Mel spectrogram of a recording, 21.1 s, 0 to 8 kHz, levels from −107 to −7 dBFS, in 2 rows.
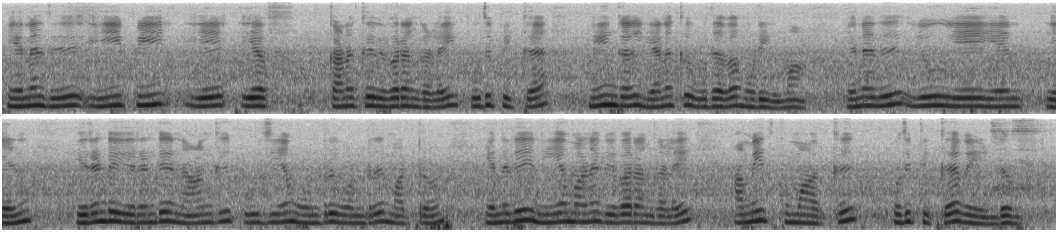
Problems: constant background noise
